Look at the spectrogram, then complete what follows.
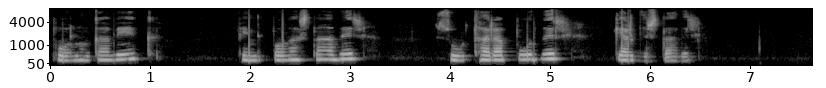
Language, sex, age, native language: Icelandic, female, 50-59, Icelandic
